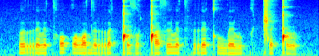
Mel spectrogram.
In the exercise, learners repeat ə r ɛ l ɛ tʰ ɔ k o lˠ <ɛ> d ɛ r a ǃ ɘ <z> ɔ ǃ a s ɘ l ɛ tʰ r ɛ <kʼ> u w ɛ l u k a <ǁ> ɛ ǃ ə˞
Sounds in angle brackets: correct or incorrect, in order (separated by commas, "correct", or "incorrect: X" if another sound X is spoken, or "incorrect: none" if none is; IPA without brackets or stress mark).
incorrect: ɘ, correct, correct, correct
